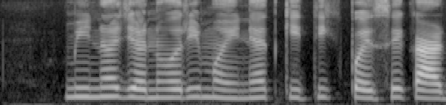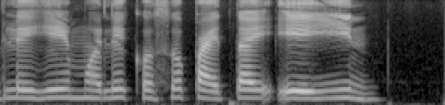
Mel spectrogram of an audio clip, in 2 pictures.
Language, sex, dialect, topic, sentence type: Marathi, female, Varhadi, banking, question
